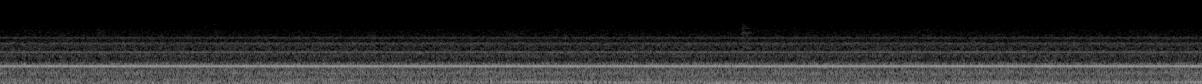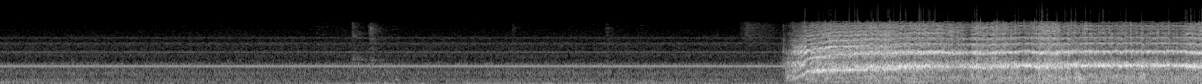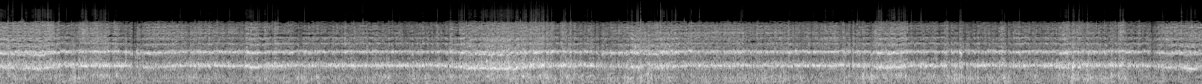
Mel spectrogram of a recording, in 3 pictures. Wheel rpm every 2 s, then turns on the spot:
0, 0, 0, 0, 0, 0, 0, 0, 0, 0, 170, 230, 220, 230, 230, 230, 230, 230.
none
